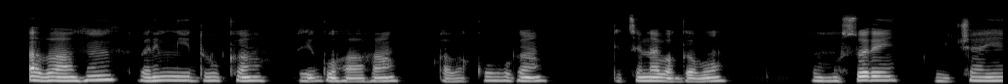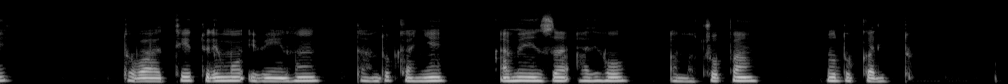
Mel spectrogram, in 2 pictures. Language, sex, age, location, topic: Kinyarwanda, female, 25-35, Kigali, finance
